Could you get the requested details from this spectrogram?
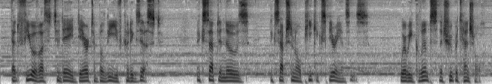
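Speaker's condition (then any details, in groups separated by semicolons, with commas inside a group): No condition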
